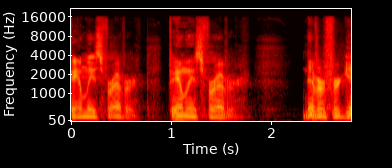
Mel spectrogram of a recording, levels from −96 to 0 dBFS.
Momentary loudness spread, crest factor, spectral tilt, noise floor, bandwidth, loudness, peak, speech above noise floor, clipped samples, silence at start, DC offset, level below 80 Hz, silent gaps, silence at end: 15 LU; 22 dB; -3.5 dB/octave; -66 dBFS; 16 kHz; -38 LUFS; -18 dBFS; 27 dB; under 0.1%; 0 s; under 0.1%; -78 dBFS; none; 0 s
